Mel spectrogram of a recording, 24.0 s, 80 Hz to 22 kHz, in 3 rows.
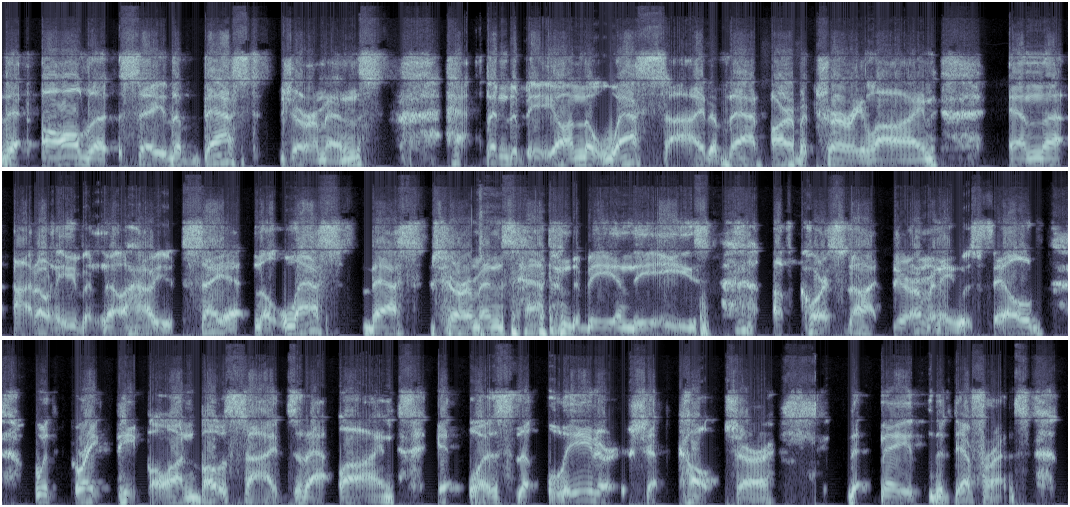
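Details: Adult male CEO with spasmodic dysphonia, a rare neurological voice disorder affecting only speech, with no known cause and no known cure; acquired in 2010, when using his voice suddenly became hard; finding: spasmodic dysphonia.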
